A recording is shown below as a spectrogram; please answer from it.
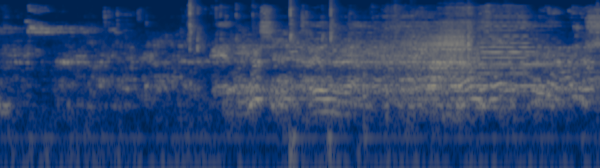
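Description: Faint background speech with some music, broken by a few sharp clicks about two and three seconds in.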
